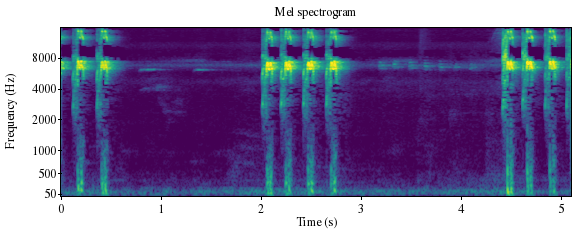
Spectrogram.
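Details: Male blue-crowned hanging parrot calling to a female: short, very high, sharp chirps in quick clusters of two to four, separated by pauses, with a thin high whistle lingering between bursts.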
